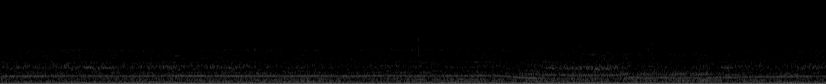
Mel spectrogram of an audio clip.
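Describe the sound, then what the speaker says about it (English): A steady race car engine drone in the video game NASCAR 08 holds one pitch, then dips and wavers near the end, heard from inside, with hiss behind it and no voices. "So far, the engine sounds okay."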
